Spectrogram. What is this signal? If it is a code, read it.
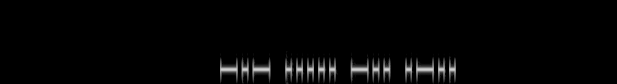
Morse code, heard as a keyed tone, about 22 wpm, 700 Hz. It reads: K5DL
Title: USA Call Signs - 4 Characters - Repeated 3x - 22wpm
